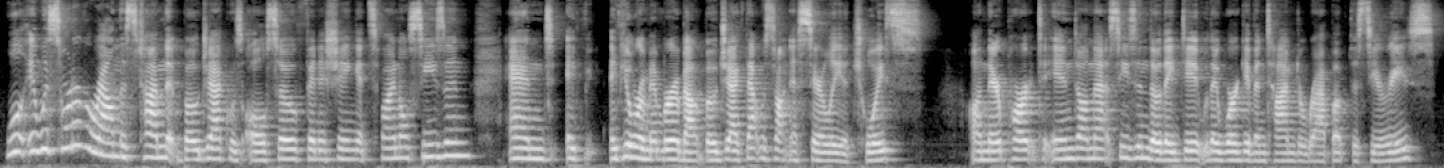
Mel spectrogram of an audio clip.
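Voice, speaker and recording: A woman's voice: fairly low pitch, moderate pace, fairly bright tone. A woman in her mid twenties co-hosting a podcast, talking in an enthusiastic, rambling casual way. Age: 20s. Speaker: podcast co-host. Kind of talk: casual chat.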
